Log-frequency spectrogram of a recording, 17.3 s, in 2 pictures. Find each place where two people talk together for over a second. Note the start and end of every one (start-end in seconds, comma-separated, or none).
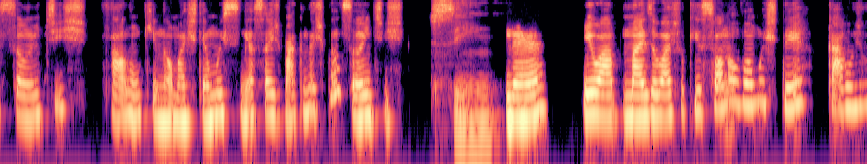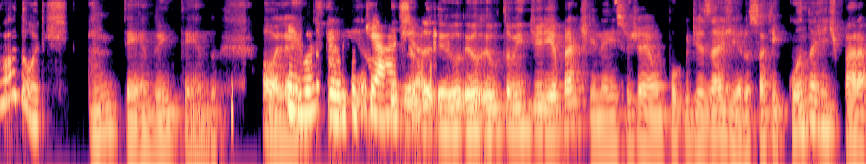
11.5-12.9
